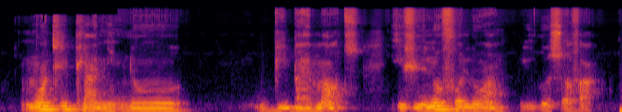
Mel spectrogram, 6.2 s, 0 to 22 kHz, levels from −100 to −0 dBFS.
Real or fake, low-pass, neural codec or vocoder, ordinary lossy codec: real; 14.4 kHz; none; Opus, 16 kbps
